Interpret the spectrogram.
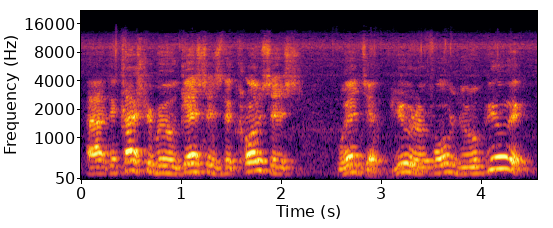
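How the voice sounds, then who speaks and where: A man's voice: a little high, unhurried, close to an everyday voice. An actor playing a henpecked, skeptical family man and wisecracking pal in a 1940s-style radio sitcom. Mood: skeptical banter. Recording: echoey room, distant mic, faint music.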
